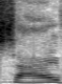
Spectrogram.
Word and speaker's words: Sive: And she wrote this, explain who she is, like, hi, my name's Sive, and it's pronounced S-I-V-E for those who don't speak it, and I'm 10 years old, and I make these beads and collars and dog on it.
